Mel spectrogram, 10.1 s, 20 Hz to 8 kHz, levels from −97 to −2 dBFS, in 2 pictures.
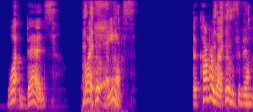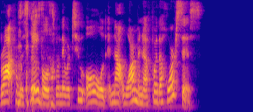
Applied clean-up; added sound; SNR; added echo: neural mask model Resemble Enhance denoiser.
